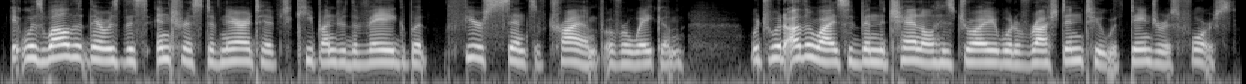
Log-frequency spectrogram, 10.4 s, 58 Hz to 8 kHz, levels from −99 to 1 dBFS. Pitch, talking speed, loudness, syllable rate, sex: 215 Hz, 220 wpm, -18 LUFS, 6.2 syllables/s, female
